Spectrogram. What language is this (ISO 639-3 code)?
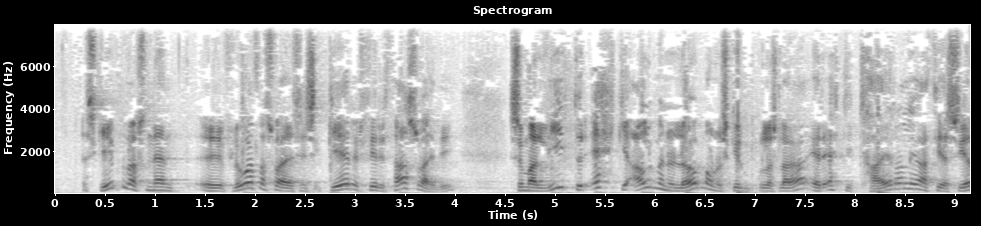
isl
